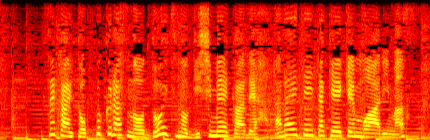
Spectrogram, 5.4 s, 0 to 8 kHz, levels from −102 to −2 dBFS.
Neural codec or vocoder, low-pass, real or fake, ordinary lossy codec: none; none; real; none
